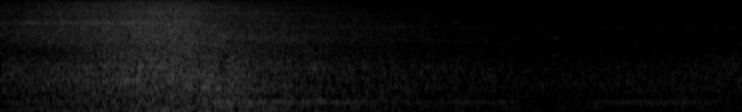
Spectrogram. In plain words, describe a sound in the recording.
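A heavy truck rumbles past close by and fades into the distance.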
